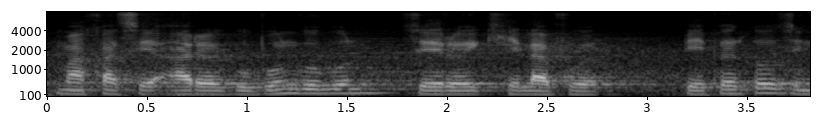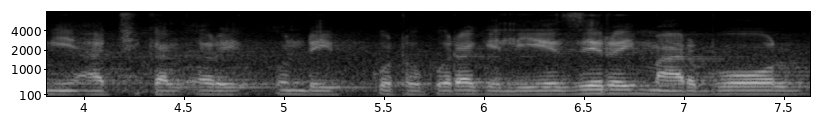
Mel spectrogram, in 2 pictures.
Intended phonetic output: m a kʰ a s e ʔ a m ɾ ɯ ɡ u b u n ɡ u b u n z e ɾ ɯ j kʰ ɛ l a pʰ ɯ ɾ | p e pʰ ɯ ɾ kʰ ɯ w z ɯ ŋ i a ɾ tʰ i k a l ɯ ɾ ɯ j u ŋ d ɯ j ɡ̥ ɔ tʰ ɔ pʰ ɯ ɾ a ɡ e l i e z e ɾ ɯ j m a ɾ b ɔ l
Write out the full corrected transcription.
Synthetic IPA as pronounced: m a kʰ a s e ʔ a ɾ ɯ ɡ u b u n ɡ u b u n z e ɾ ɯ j kʰ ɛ l a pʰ ɯ ɾ | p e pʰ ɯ ɾ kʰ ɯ w z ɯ ŋ i a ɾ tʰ i k a l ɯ ɾ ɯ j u n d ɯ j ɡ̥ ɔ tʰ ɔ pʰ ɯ ɾ a ɡ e l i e z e ɾ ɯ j m a ɾ b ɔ l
